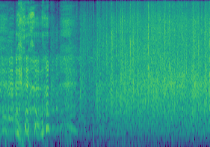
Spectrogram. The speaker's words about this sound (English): Please give a round of applause to Dr. Jemison.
